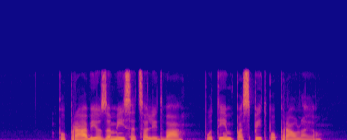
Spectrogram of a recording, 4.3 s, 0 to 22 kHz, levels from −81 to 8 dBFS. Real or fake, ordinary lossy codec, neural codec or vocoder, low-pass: real; none; none; 10.8 kHz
